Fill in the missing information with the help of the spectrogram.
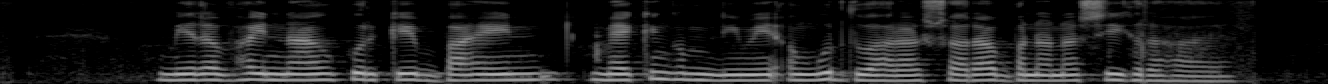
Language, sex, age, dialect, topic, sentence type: Hindi, male, 60-100, Kanauji Braj Bhasha, agriculture, statement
